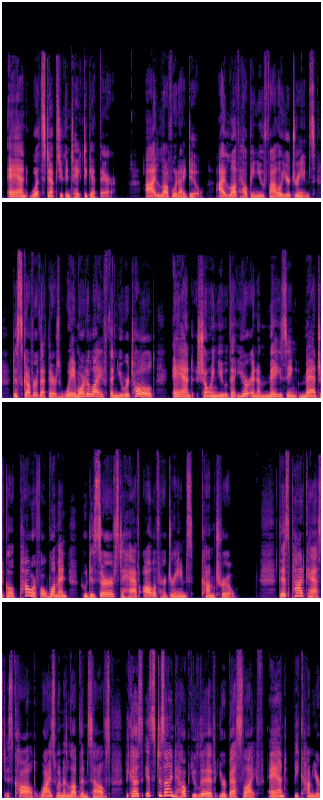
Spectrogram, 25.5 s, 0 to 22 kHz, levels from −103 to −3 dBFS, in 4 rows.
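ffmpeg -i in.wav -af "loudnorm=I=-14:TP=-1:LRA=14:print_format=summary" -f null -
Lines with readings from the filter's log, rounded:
Input Integrated:    -31.5 LUFS
Input True Peak:     -13.3 dBTP
Input LRA:             2.4 LU
Input Threshold:     -41.8 LUFS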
